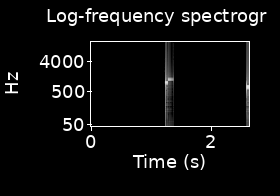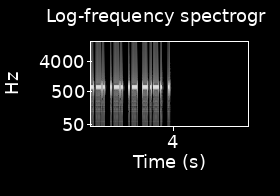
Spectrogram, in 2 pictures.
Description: Morse code, heard as a keyed tone, about 40 wpm, 700 Hz. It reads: GRACE
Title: USA Common Names - Max 5 Letters - 40wpm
